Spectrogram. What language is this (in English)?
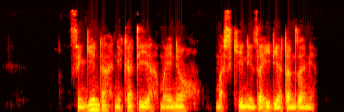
Swahili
